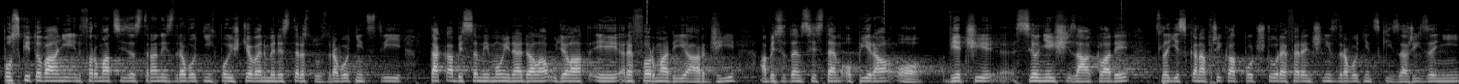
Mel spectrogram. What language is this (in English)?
Czech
